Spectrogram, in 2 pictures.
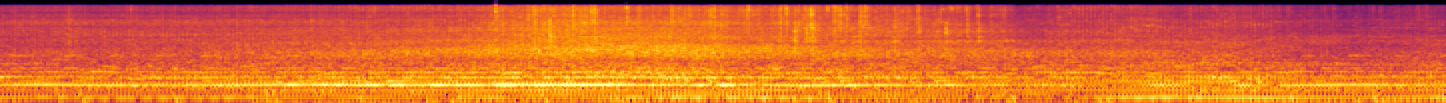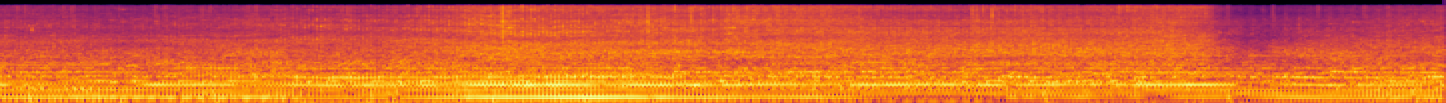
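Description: Walk-behind lawn mower's engine running steadily while mowing grass.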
